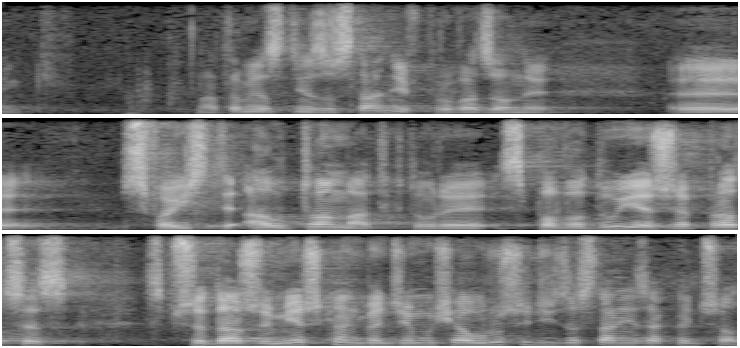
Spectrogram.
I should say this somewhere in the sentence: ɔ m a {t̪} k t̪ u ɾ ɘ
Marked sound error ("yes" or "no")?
no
